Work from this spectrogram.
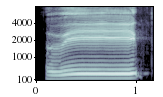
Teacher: রালিয়াজের রি, রি একালিফ টান, জেরের পরে ইয়া সাকিন, রি। আর রি এখানে একদম পাতলা করতে হবে, নরম করতে হবে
